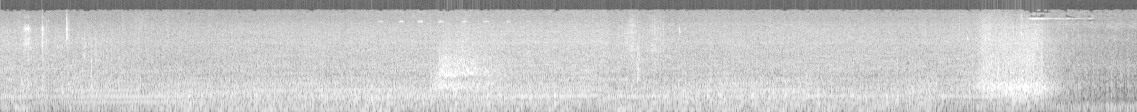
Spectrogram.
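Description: A pickup truck engine hums steadily as it drives along a road.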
